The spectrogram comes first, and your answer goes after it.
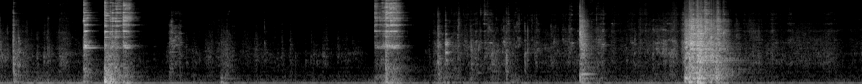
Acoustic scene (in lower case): kitchen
